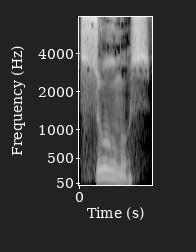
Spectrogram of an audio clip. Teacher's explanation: The stress is on the first syllable. In the music, it has an epizema over the first.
